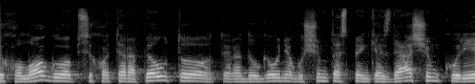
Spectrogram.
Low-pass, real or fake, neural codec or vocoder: 14.4 kHz; real; none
